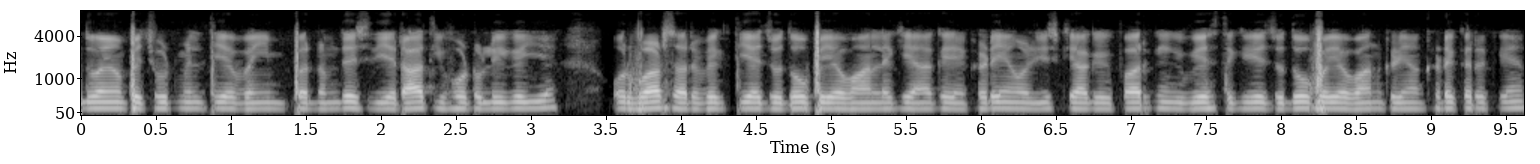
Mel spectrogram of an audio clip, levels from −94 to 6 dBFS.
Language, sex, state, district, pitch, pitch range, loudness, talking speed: Hindi, male, Rajasthan, Bikaner, 130 Hz, 130-135 Hz, -22 LUFS, 295 wpm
